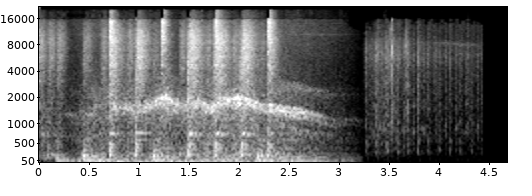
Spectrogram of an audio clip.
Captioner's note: wind whistling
